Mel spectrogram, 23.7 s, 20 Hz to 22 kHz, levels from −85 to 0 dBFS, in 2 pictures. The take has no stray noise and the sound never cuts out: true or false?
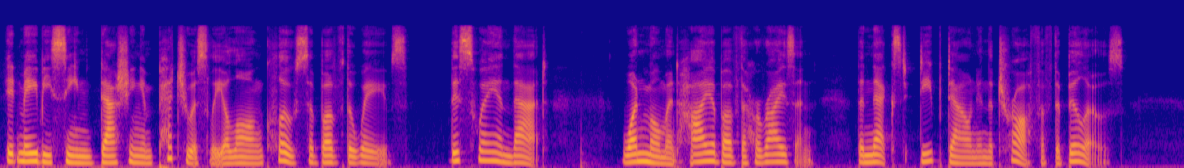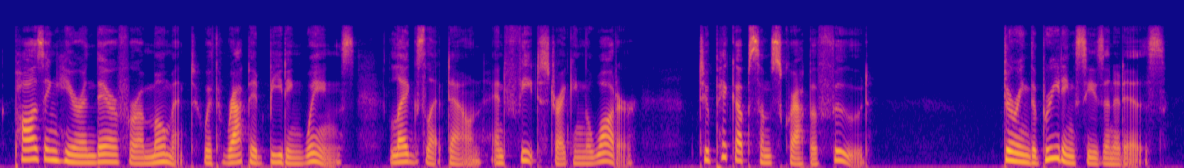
false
